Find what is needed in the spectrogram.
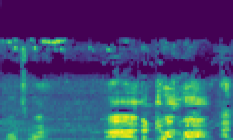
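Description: Men's voices over the low steady rumble of a car on the move, with a loud voice taking over about a second in.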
